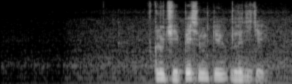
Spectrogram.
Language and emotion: Russian, neutral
